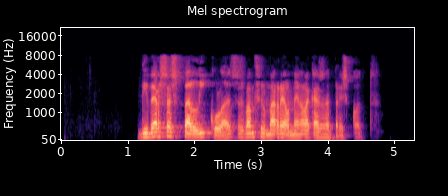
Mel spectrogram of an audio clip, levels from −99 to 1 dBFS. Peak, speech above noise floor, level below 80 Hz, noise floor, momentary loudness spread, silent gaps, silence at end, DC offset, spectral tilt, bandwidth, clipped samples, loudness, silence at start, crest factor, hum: -2 dBFS; 69 dB; -58 dBFS; -87 dBFS; 14 LU; none; 0.85 s; under 0.1%; -6 dB/octave; 8.2 kHz; under 0.1%; -18 LUFS; 1.15 s; 18 dB; none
